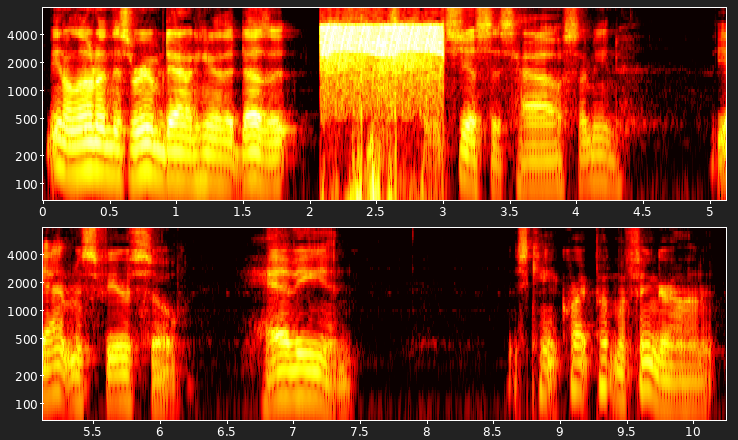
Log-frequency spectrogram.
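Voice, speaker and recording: A man's voice: fairly low pitch, lively intonation, a little slow, gravelly, pauses often, pushed and bright, slight background noise, heavily acted, rough recording. A man playing a nervous, skeptical broadcaster alone in a haunted house in an audio horror drama, rambling and joking anxiously. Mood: jumpy, confiding.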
